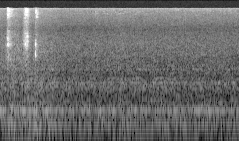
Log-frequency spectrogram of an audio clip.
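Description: Near silence: room tone with a faint steady hum, and a few faint small clicks in the first half-second.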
